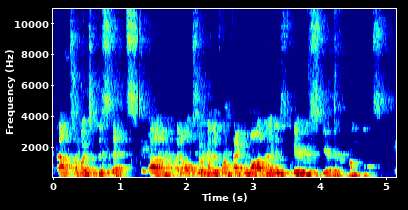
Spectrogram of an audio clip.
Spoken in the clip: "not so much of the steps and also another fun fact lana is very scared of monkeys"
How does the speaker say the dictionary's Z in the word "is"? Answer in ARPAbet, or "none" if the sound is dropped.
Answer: Z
